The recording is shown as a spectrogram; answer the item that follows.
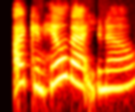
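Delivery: pixie voice, pitched very high. A game master voicing a pixie speaking directly to a player, in a pixie voice. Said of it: "the voice of the pixie talking directly to you".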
